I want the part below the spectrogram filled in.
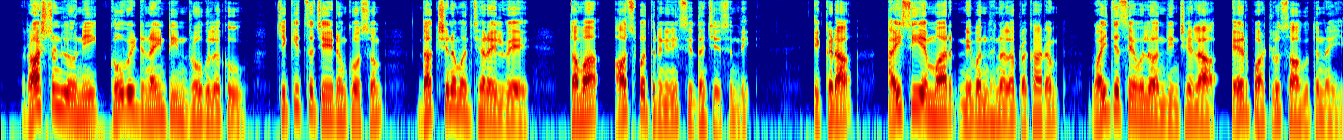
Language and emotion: Telugu, neutral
